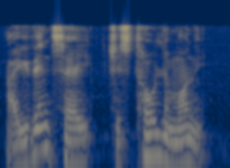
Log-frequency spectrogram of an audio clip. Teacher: Aquí la palabra stole lleva una entonación enfática. La voz se eleva ligeramente en esta palabra para enfatizarla y destacarla en la oración.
